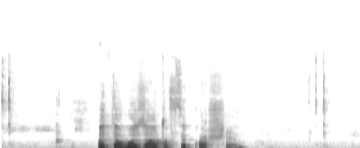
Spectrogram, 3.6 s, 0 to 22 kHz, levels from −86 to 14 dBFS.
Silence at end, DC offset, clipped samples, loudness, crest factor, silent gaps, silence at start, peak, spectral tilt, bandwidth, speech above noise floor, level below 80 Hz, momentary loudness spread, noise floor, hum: 1.2 s; under 0.1%; under 0.1%; -18 LUFS; 20 dB; none; 1 s; -2 dBFS; -8.5 dB/octave; 10 kHz; 50 dB; -60 dBFS; 22 LU; -68 dBFS; none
